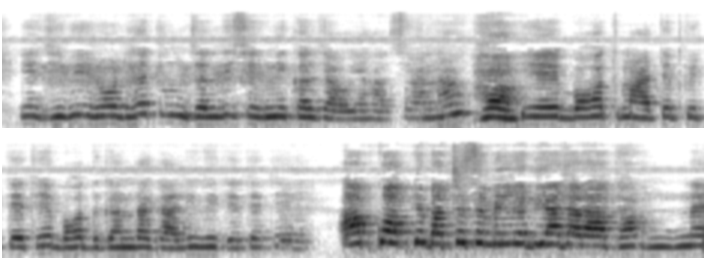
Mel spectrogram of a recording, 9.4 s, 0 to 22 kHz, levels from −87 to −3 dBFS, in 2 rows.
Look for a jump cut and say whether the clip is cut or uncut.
cut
